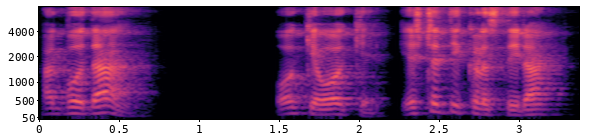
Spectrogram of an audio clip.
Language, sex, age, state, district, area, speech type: Kannada, male, 60+, Karnataka, Chitradurga, rural, spontaneous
